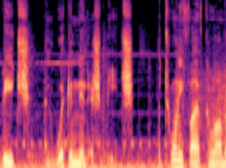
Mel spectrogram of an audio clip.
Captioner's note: voiceover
